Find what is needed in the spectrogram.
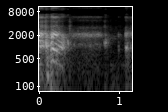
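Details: Mother's single sharp adult cough, repeated coughing, followed by her 4-month-old baby girl's high-pitched laughing squeal; cough.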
